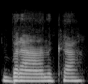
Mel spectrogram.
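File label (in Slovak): "bránka", Slovak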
